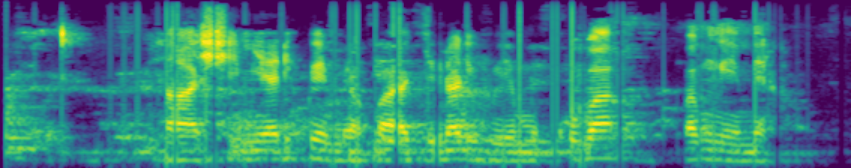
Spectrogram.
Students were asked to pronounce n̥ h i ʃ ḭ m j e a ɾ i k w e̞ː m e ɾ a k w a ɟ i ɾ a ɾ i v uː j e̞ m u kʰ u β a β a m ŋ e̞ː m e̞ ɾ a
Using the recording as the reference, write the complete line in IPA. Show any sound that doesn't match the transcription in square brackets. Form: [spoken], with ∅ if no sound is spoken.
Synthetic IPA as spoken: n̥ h [a] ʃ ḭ m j e a ɾ i k w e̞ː m e ɾ a k w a ɟ i ɾ a ɾ i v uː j e̞ m u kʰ u β a β a m ŋ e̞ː m e̞ ɾ a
